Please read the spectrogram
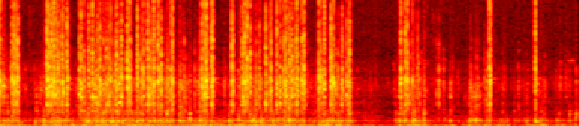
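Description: Wheels and frame of a husky-drawn dryland rig rolling over a rough dirt trail: a loud, steady rumble with many rattles and knocks, easing slightly about three seconds in.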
